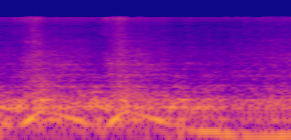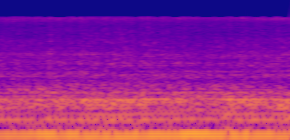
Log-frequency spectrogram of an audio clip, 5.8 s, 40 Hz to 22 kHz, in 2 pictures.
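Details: Chevy truck V8 built over two years for Orange Peel, just broken in with oil changed, temporary non-Quadrajet carb; fires, blips twice, then settles into a steady, even idle with no ticks or knocks; 50 psi oil pressure at idle, healthy.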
